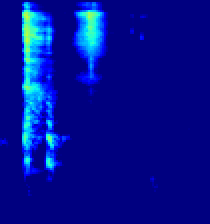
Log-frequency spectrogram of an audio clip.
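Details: An adult teacher who is unwell with a sore throat gives a sharp double cough, two quick bursts, followed by a breathy exhalation.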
